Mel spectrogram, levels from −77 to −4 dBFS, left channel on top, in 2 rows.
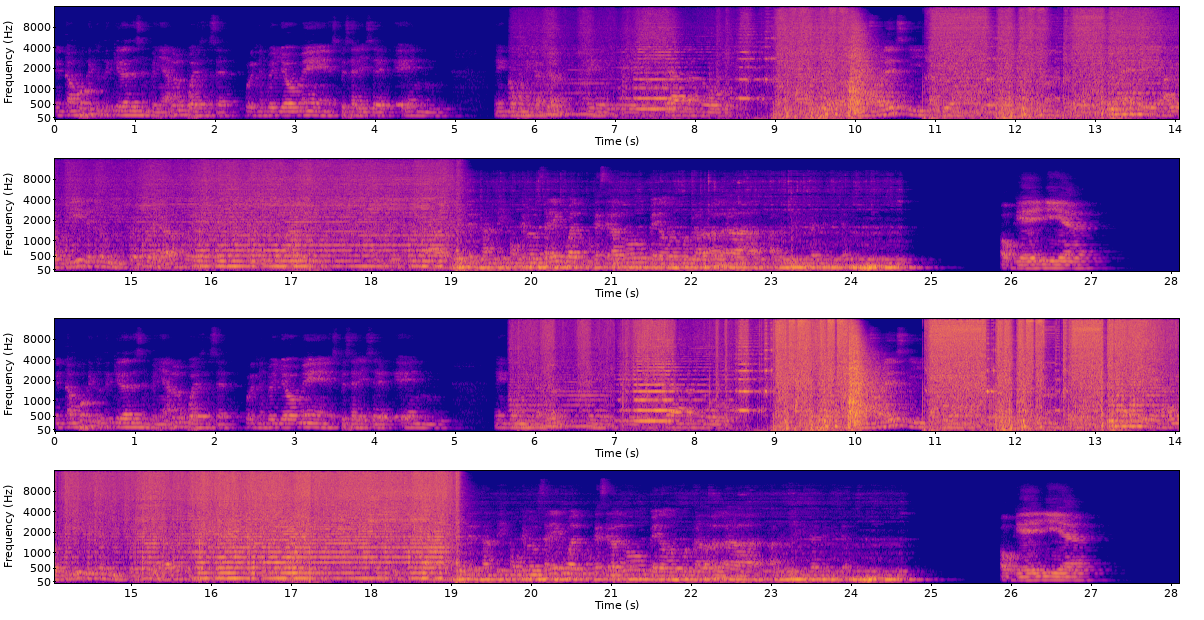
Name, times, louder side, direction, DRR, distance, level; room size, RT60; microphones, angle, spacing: voice 1, 0.0-2.1 2.4-4.8 5.5-6.3 6.6-8.5 9.3-17.4 17.9-24.0, equal, 10° left, -8 dB, 4.1 m, -34 dB
sound 1, 5.7-10.6 10.8-19.1, right 8 dB, 50° right, 0.7 m, -21 dB
sound 2, 19.0-24.6, left 1 dB, 65° left, 1.2 m, -29 dB
voice 2, 25.9-26.8, equal, 20° right, -7 dB, 1.9 m, -29 dB
10.0 x 8.2 x 3.4 m, 0.82 s
head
